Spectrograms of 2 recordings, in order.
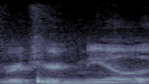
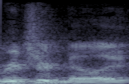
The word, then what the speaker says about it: Richard Mille: Yeah, actually, Chomsky I'm has like a closet full of like those Richard Mille. What is it? How do you pronounce his name? Richard Mille.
